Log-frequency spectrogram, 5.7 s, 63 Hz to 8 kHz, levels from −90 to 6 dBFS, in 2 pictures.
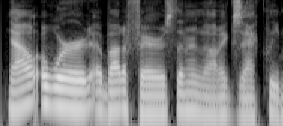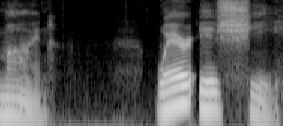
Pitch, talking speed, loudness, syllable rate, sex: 110 Hz, 140 wpm, -17 LUFS, 4.4 syllables/s, male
